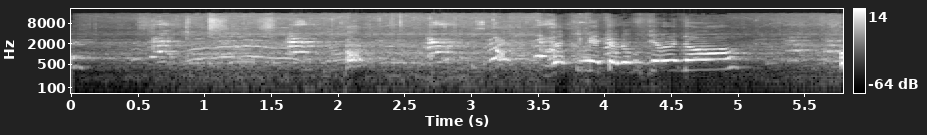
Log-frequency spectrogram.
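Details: Female classic Whippets at the start of a race at the Grand Prix Lednice, Czech Republic, giving high whining yips and rising whimpers, layered over people talking.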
